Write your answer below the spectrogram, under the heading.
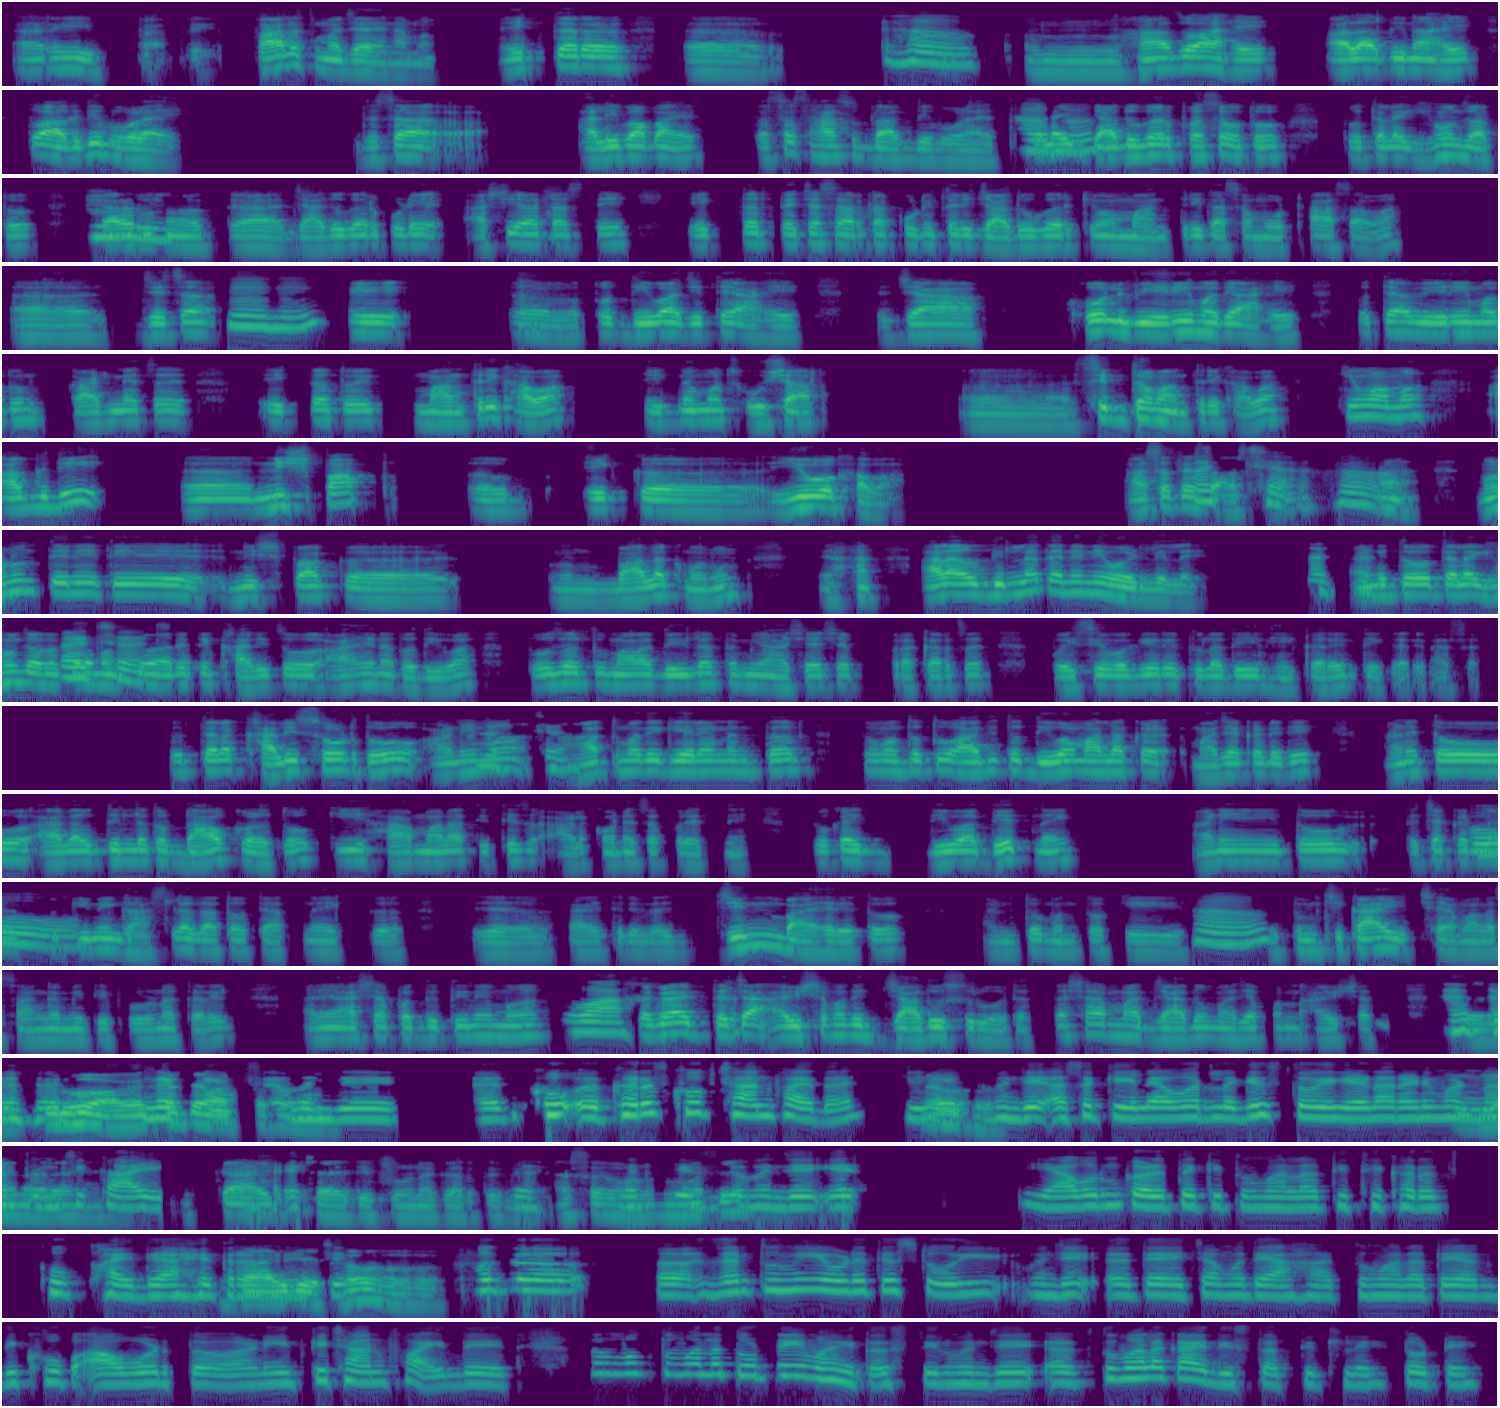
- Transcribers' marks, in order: other background noise; tapping; chuckle; chuckle; "काहीतरी" said as "कायतरी"; chuckle; other noise; chuckle; laughing while speaking: "सुरू व्हाव्यात"; chuckle; in English: "स्टोरी"
- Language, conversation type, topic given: Marathi, podcast, तुला कोणत्या काल्पनिक जगात राहावंसं वाटेल?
